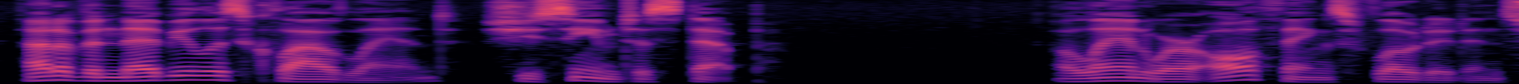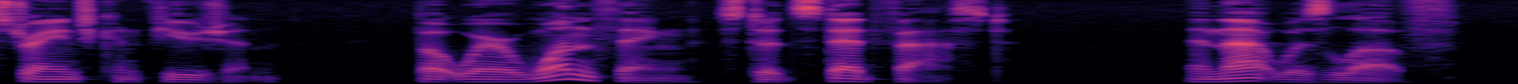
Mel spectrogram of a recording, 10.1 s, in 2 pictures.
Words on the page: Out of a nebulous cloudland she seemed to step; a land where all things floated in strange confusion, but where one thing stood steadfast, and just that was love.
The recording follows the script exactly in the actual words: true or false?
false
